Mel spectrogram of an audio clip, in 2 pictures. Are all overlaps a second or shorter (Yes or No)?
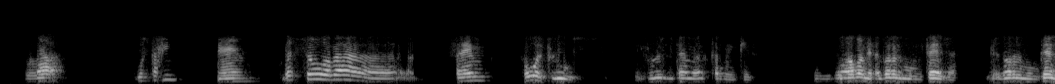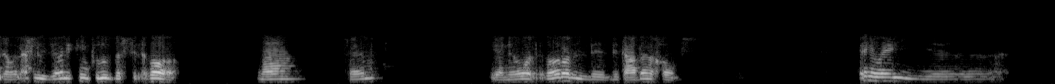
Yes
